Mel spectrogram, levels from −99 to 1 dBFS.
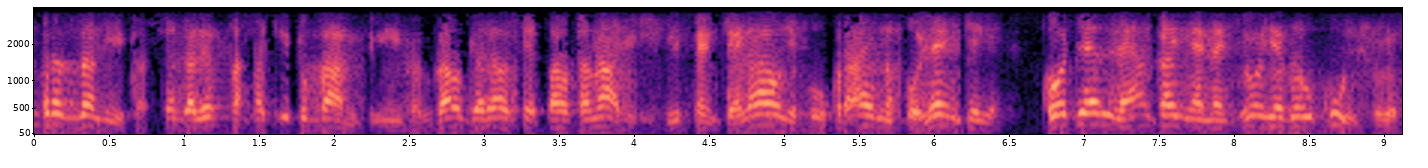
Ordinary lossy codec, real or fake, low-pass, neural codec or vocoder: AAC, 16 kbps; fake; 3.6 kHz; codec, 24 kHz, 6 kbps, HILCodec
